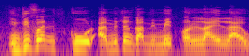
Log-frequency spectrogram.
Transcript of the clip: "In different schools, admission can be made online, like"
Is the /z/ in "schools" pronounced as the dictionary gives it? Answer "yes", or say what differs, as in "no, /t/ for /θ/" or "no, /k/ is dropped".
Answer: no, /z/ is dropped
